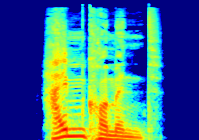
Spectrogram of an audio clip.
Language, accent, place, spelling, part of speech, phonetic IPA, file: German, Germany, Berlin, heimkommend, verb, [ˈhaɪ̯mˌkɔmənt], De-heimkommend.ogg
- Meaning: present participle of heimkommen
